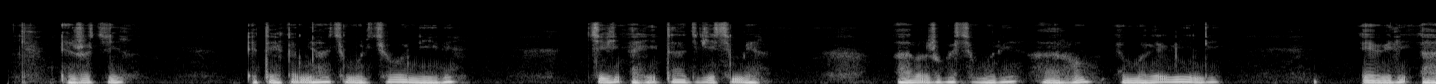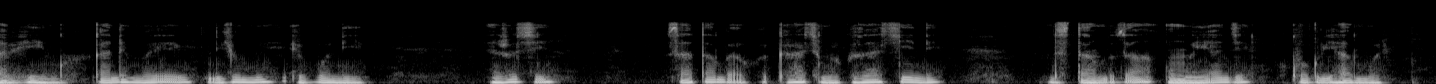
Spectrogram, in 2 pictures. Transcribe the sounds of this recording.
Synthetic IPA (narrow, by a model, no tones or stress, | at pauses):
e̞ɲʒo̞ci | ete̞ːka̰mjʔehacimuɾiciβo̞niːɾe̞ | ciɾiahḭtaɟiɾjecimeɾa | haβo̰ʒukwecimuɾihaɾiho̞ | emuɾḛβiːndi | eβiɾiahaβihiːŋɡwakaːndieβimuɾḛβiniβjoːmwe̞ːβiβoniːɾe | eɲʒoci | z̥aːtaːmbuɾa̰kuɡahacimuɾikuzihaciːndi | nizi̥taːmbuza̰omwiːjaɲɟe | okuβaɡuɾiɦaβimuɾi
